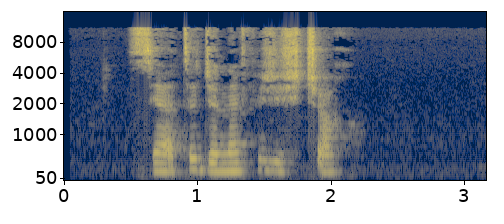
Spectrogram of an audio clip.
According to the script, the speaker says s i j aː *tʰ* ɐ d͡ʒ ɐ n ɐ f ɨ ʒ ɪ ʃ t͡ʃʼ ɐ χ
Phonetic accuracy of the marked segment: correct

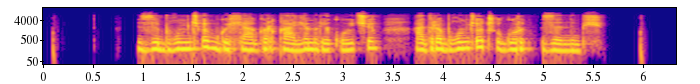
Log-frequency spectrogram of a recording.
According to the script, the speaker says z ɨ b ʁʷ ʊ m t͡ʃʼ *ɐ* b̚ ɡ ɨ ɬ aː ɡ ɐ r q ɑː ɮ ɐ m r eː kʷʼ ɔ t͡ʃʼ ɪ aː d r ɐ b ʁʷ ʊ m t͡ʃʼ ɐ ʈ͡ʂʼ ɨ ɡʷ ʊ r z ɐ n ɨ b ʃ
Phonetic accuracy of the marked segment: correct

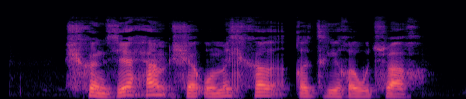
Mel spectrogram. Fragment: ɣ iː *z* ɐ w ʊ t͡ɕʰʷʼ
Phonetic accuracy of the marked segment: incorrect: ʁ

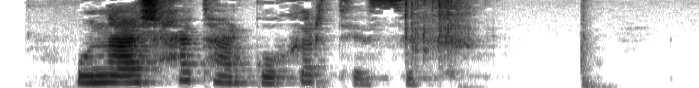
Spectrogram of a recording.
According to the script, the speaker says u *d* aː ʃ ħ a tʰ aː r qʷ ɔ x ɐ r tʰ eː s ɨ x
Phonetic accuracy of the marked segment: incorrect: n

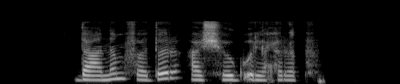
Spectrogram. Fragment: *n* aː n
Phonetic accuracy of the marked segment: incorrect: d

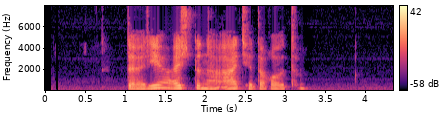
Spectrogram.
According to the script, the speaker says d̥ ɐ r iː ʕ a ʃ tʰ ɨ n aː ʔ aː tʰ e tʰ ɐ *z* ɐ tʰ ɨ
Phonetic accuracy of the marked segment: incorrect: ʁ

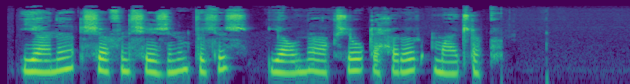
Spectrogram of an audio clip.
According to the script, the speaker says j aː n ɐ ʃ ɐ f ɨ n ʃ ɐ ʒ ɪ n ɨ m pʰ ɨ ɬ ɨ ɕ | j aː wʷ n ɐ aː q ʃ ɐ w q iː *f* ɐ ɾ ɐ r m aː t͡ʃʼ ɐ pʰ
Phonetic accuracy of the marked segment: incorrect: ħ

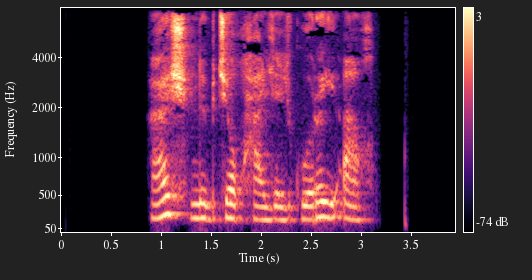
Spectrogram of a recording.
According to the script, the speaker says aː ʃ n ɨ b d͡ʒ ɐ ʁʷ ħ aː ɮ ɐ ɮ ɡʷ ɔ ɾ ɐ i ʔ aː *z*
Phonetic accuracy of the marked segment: incorrect: ʁ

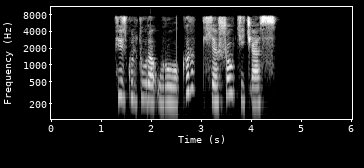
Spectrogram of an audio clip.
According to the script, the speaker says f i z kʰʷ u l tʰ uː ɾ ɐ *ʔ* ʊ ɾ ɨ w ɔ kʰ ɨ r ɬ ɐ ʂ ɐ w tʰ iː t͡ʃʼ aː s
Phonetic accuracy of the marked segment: correct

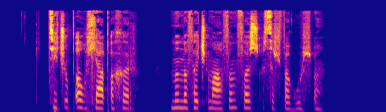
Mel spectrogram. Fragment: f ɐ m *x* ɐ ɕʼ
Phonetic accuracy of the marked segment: incorrect: f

